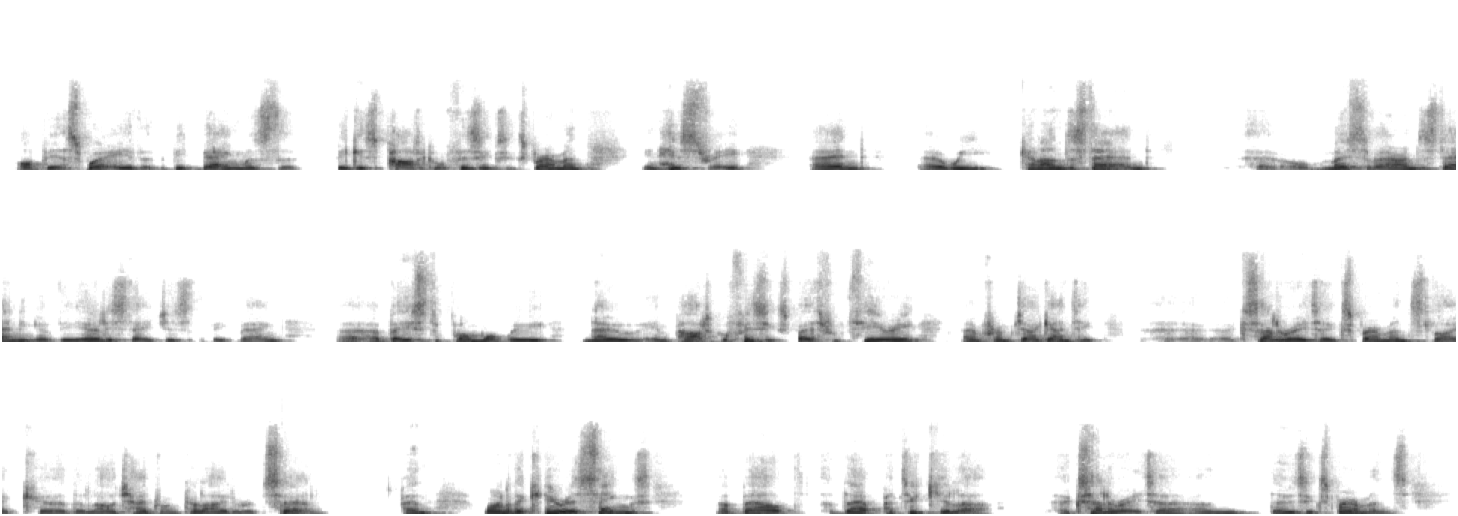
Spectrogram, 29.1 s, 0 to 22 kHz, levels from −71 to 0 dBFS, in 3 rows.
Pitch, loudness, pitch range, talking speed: 125 Hz, -20 LUFS, 120-135 Hz, 150 wpm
